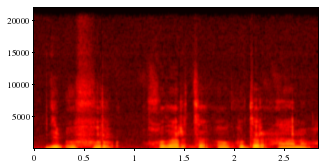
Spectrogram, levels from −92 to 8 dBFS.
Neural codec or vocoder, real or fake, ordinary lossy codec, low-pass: vocoder, 44.1 kHz, 128 mel bands, Pupu-Vocoder; fake; none; none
